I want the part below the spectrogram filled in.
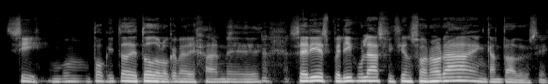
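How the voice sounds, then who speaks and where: Man, medium pitch, director, casual panel talk. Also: normal speed.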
